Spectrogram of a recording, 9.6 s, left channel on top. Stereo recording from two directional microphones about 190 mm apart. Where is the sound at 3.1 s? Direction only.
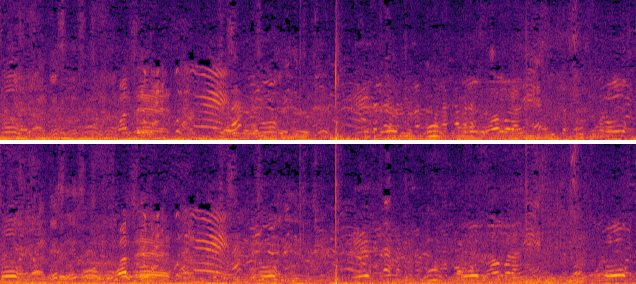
45° right (ahead or behind).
